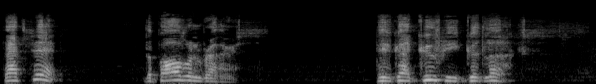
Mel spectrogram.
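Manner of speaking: slow, spaced-out impression of a revelation; drawn-out, musing pronouncement; mock revelation. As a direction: imitate a dreamy director announcing a great discovery. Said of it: "like he had made a revelation".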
